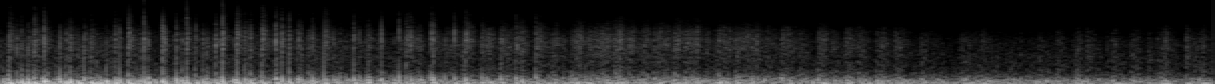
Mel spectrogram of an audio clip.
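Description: Rocket launch exhaust: a loud, deep rumble shot through with dense crackling, slowly fading.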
